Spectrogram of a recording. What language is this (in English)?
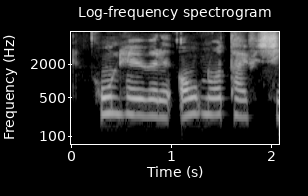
Icelandic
